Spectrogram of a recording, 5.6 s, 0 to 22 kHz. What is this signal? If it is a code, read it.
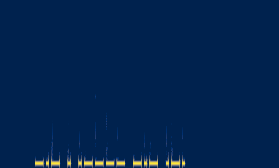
Morse code, heard as a keyed tone, about 22 wpm, 700 Hz. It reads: KE1KR
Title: USA Call Signs - 5 Characters - Repeated 2x - 22wpm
